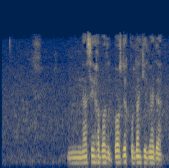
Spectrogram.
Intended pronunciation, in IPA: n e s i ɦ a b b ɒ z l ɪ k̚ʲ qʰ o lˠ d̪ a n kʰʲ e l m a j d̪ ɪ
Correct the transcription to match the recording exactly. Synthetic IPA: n a s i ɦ a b b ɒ z l ɪ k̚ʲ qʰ o lˠ d̪ a n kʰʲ e l m a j d̪ ɪ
